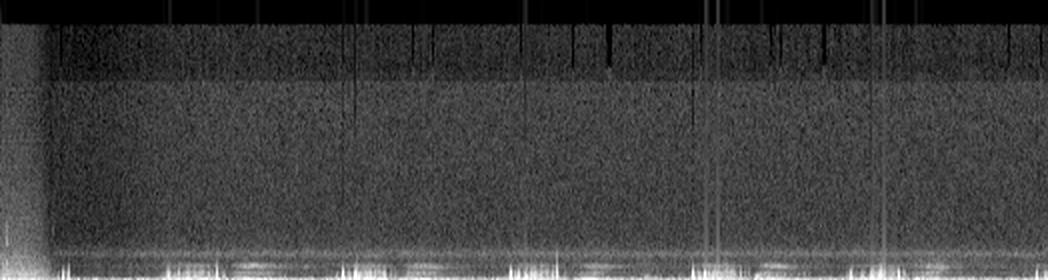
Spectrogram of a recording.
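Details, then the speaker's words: Child with pneumonia, stethoscope over the affected lung area: rapid breathing with bursts of fine crackles on each breath. "При подозрении на пневмонию требуется проведение рентгенографии грудной клетки. Давайте прослушаем аускультативную картину над поражённым участком при пневмонии."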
